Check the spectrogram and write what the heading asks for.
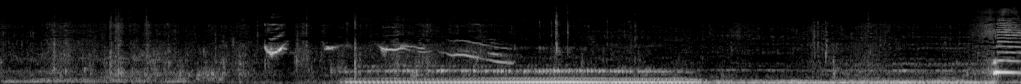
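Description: Asian elephants calling: a short rising squeal a few seconds in, then falling squeals over a steady low rumble, and a loud, sudden trumpet near the end.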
